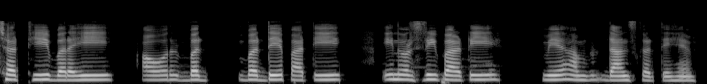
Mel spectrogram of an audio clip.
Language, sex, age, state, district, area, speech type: Hindi, female, 30-45, Uttar Pradesh, Bhadohi, rural, spontaneous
